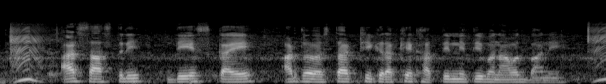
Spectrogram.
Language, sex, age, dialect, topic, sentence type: Bhojpuri, male, 18-24, Northern, banking, statement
